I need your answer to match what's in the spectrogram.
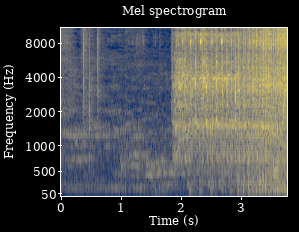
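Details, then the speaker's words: Motorcycle started in the shop: after a quiet moment it fires into a harsh, loud clatter of quick even beats, about four a second; abnormal engine noise, cause not yet identified. "ये आवाज जो है बहुत बेकार आ रहा है engine का आवाज सुन सकते हैं आप कितना खतरनाक आ रहा है"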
